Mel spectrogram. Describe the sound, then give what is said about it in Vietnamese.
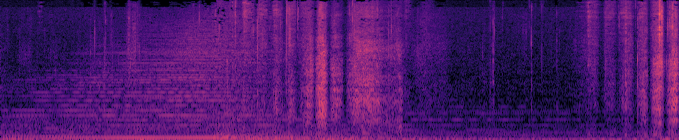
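Rasping, sawing scrapes of a sharp blade cutting a body into pieces, chopping the arms into sections, as a horror drama effect. A low rumble opens, then repeated rough strokes go on steadily at moderate volume. “chặt, chặt tay thành ba khúc. Hai tay là sáu khúc. Sáu khúc. Cắt, cắt, cắt đi.”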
